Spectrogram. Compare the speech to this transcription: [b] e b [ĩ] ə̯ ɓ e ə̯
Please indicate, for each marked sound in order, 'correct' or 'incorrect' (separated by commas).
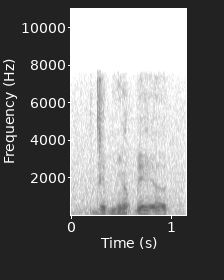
incorrect, correct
